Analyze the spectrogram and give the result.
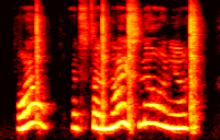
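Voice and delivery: squeaked out, high and loud. Retelling turning a toy to look at her, in a poor Mickey Mouse impression. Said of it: "in my poor Mickey Mouse impression".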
